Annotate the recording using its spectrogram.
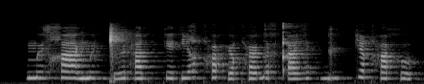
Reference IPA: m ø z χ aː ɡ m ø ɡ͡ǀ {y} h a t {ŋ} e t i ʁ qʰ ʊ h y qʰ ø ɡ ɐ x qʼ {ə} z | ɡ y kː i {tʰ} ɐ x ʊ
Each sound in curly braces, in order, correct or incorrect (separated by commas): incorrect, incorrect, incorrect, incorrect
